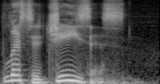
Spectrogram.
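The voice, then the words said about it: Imitated voice, almost Italian accent. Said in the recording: “You know what he sounds like? Harvey Keitel. ... it's almost an Italian accent.”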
